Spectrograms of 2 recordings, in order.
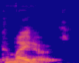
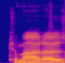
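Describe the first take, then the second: First: It is said with an American accent. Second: It is said with an Australian accent.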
